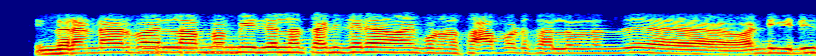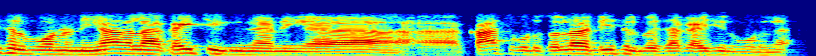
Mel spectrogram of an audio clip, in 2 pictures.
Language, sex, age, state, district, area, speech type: Tamil, male, 30-45, Tamil Nadu, Chengalpattu, rural, conversation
